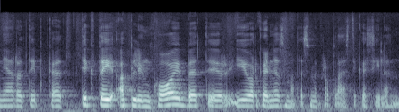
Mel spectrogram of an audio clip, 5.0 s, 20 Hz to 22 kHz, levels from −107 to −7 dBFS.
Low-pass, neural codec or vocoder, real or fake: 14.4 kHz; none; real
